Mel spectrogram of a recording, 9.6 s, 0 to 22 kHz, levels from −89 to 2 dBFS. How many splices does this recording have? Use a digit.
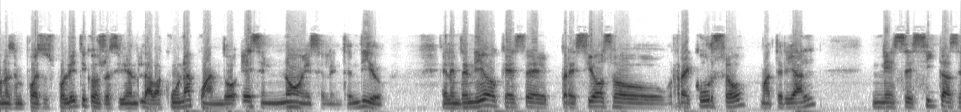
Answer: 1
